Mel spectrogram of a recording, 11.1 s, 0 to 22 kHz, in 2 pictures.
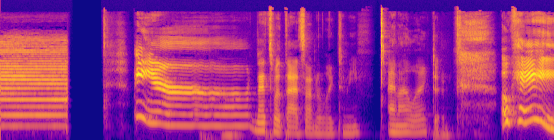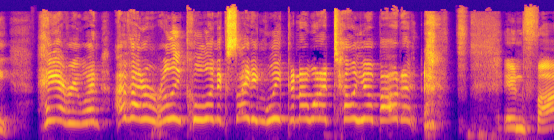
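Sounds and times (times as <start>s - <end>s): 
air horn blasts: 0.0s - 0.8s
speech: 2.6s - 11.0s.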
